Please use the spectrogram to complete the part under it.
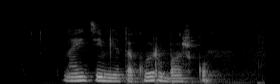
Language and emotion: Russian, neutral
